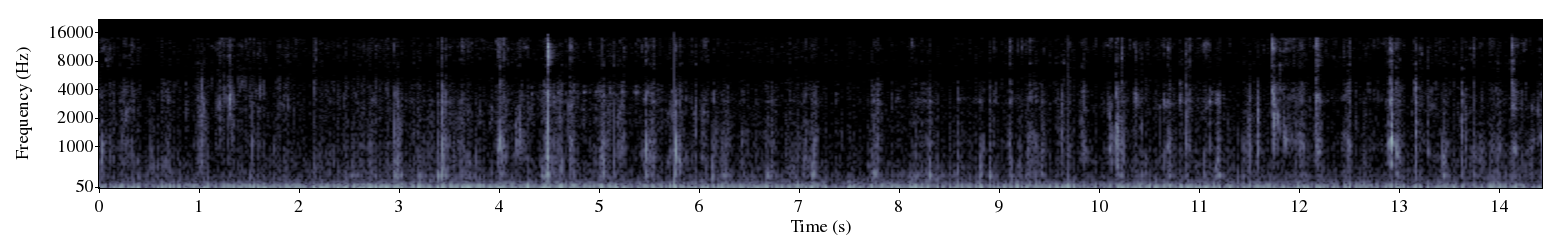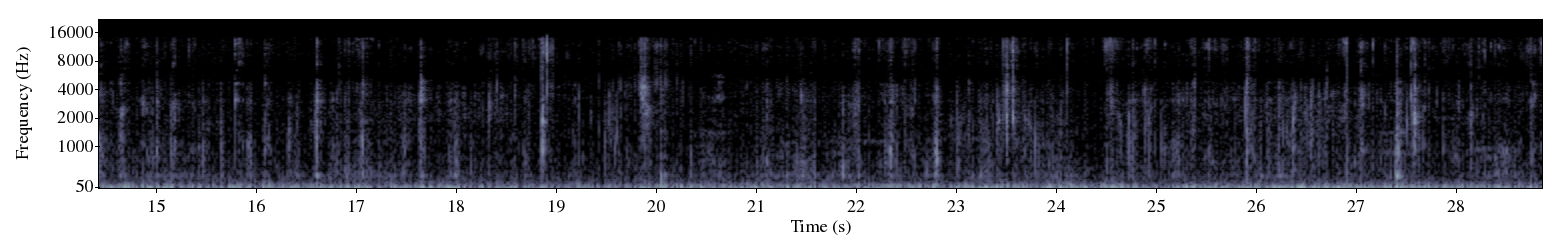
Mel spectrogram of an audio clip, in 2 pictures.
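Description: Close-miked chewing and biting of petai (stink beans) and fried jengkol dipped in chili sauce, with many sharp, irregular crunches.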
